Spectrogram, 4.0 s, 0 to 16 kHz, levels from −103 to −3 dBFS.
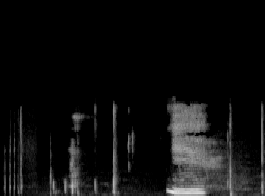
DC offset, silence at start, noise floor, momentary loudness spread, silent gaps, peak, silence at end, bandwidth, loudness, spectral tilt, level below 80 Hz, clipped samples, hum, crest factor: under 0.1%; 1.05 s; -83 dBFS; 26 LU; none; -12 dBFS; 0.5 s; 7.8 kHz; -24 LUFS; -4 dB/octave; -74 dBFS; under 0.1%; none; 18 dB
